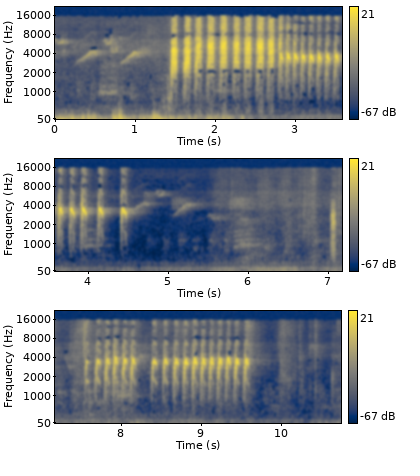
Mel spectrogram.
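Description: Grey-cheeked bulbul (cucak jenggot) calling: a few short rising chirps over a low fluttering rumble, then two rapid rattling trills of about ten notes a second, near the start and again near the end. This is the chattering 'besetan' and 'ngepik' call.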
